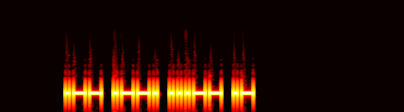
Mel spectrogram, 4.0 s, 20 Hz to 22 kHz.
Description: Morse code, heard as a keyed tone, about 31 wpm, 700 Hz. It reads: WP3A
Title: USA Call Signs - 4 Characters - Repeated 2x - 30wpm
